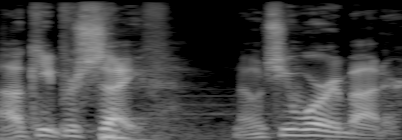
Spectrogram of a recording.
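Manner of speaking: put-on Southern US accent. Speaking to another speaker who then remarks on it: southern accent. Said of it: "why do you have such a southern accent?".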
